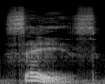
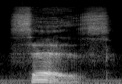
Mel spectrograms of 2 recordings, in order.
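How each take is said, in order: First: The vowel rhymes with the vowel in pays. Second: The vowel is short, like the vowel in bed. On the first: The speaker calls it wrong. "we don't say says" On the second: The speaker calls it right. "We say says"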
